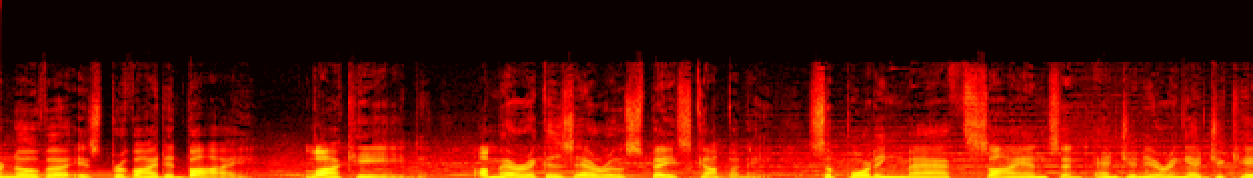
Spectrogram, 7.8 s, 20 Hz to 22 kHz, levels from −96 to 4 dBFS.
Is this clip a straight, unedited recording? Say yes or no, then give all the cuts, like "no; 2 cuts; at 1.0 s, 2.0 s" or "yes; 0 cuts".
no; 1 cut; at 1.8 s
